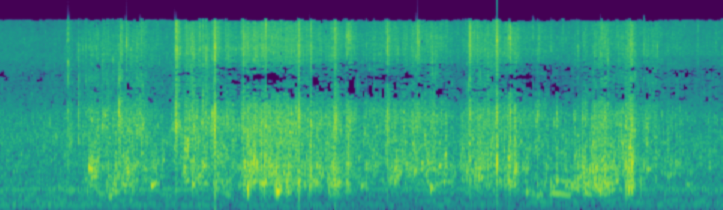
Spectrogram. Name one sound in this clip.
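Water splashes as a girl kicks and slides through a shallow stream.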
